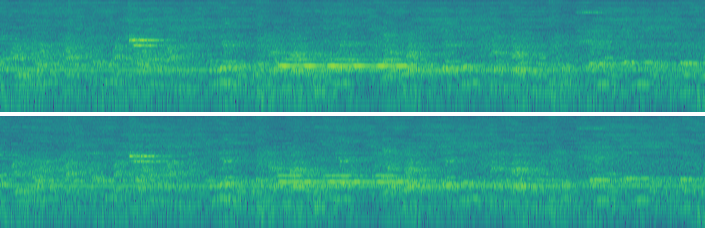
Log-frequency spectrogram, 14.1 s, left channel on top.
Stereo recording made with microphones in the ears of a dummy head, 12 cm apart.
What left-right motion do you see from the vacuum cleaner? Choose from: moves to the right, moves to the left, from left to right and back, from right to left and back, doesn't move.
moves to the right.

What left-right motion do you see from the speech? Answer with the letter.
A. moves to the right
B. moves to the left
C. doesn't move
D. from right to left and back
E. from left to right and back
E.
